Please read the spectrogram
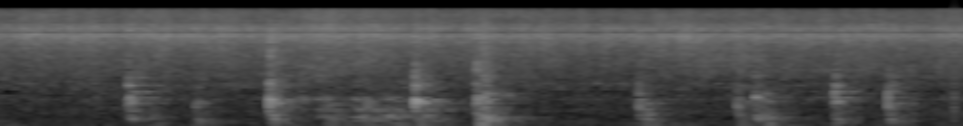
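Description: Diced pumpkin and sausage sizzling as they brown in a frying pan, stirred with a utensil that knocks and scrapes against the pan about eight times at irregular intervals.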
